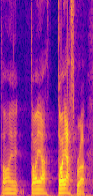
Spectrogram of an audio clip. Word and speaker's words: diaspora: Yeah, it's that diasporia, which is one of the... Is that the right way of pronouncing that? Diaspora.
